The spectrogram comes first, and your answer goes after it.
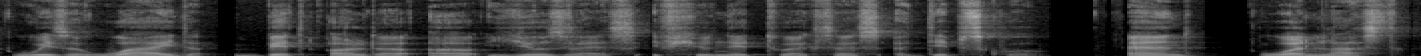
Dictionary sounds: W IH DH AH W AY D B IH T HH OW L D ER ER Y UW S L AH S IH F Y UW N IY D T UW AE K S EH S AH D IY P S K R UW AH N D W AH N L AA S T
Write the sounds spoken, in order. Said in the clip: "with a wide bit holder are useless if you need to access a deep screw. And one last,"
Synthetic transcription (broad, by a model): W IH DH AH W AY D B IH T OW L D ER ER Y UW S L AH S IH F Y UW N IY D T UW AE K S EH S AH D IY P S K W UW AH N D W AH N L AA S T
